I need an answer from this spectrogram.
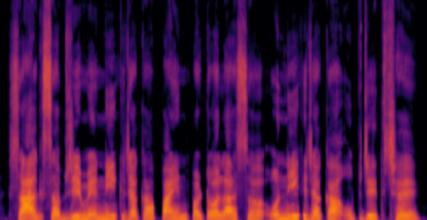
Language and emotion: Maithili, neutral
